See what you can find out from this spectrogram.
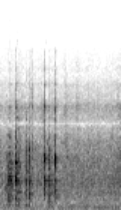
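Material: Steel.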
